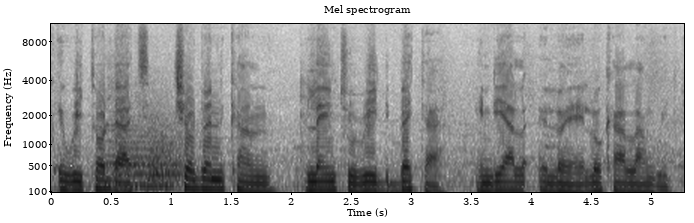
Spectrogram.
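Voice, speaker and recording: A man with a Ghanaian accent explaining in an interview, halting and repeating words as he goes. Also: lowish voice, fairly even intonation, noisy background. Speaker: education project representative.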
